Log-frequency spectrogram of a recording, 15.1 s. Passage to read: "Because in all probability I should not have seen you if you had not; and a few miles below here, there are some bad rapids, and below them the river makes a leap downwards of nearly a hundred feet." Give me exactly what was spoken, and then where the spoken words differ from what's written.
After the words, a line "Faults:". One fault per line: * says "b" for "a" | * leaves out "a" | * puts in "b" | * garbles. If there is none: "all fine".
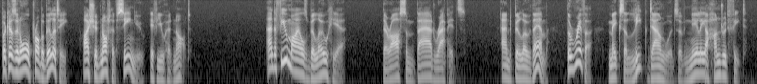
"Because in all probability I should not have seen you if you had not; and a few miles below here, there are some bad rapids, and below them the river makes a leap downwards of nearly a hundred feet."
Faults:
all fine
